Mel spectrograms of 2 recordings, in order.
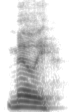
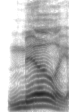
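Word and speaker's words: Milley: What is it, Miley or Millie? – It's Murray. – Is it Millie or Miley? – Millie. – Millie.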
